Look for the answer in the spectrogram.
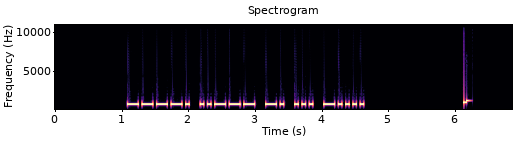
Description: Morse code, heard as a keyed tone, about 22 wpm, 700 Hz. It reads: 92NS6
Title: Code Groups - 5 Letter:Numbers - 22wpm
